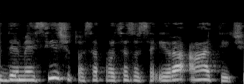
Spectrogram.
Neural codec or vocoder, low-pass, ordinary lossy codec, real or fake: none; 7.2 kHz; MP3, 32 kbps; real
